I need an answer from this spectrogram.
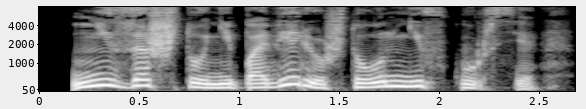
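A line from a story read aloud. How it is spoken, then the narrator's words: Plain. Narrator (Russian): сказал Алекс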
